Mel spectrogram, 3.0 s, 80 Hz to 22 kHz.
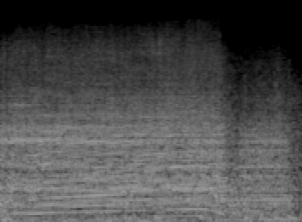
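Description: A 1971 Dodge Demon with a 340 Six Pack V8 roars loudly and steadily up close, a dense full-throated engine drone that eases slightly near the end, with no talking.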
